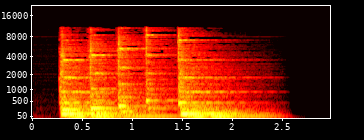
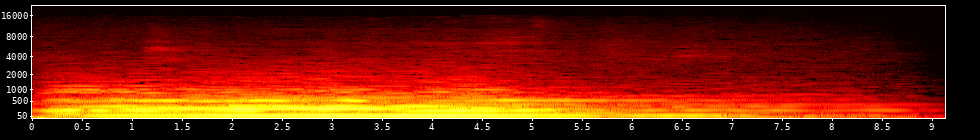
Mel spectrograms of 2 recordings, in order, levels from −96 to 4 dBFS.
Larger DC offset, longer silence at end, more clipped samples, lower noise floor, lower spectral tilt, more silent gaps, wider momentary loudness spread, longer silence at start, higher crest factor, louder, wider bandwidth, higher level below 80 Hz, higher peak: neither; second, 0.55 s vs 1.3 s; neither; second, -39 dBFS vs -51 dBFS; second, -4.5 dB/octave vs -11.5 dB/octave; neither; second, 13 LU vs 17 LU; first, 0.25 s vs 0 s; about the same, 18 dB vs 14 dB; about the same, -19 LUFS vs -19 LUFS; first, 11.5 kHz vs 2.6 kHz; second, -28 dBFS vs -22 dBFS; first, -2 dBFS vs -6 dBFS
